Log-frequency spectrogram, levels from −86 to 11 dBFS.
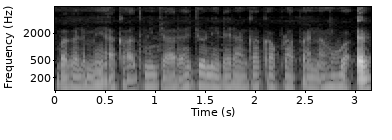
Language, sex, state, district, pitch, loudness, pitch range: Hindi, male, Bihar, Araria, 110 Hz, -29 LUFS, 105-115 Hz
